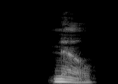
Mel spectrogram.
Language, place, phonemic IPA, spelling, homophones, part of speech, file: English, Queensland, /nel/, knell, Nell, verb / noun, En-au-knell.ogg
- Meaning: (verb) 1. To ring a bell slowly, especially for a funeral; to toll 2. To signal or proclaim something (especially a death) by ringing a bell 3. To summon by, or as if by, ringing a bell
